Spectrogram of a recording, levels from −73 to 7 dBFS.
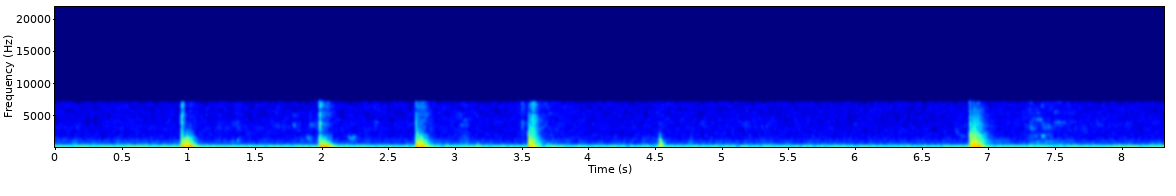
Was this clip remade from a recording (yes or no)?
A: no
